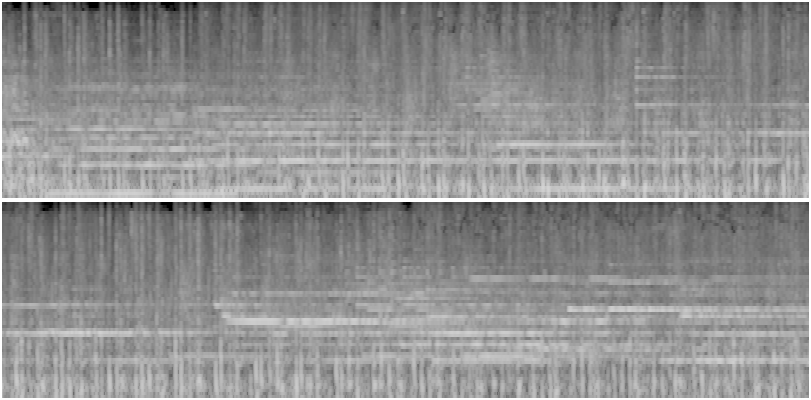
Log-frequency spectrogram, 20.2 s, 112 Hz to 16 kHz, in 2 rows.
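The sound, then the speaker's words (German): Horse hooves clip-clop at a steady pace beneath loud, sustained orchestral music that fills the whole scene, with no talking. “hoffe, dass man nicht wegen jedem Scheiß vom Pferd fliegt wie bei Red Dead 2.”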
